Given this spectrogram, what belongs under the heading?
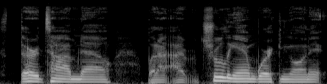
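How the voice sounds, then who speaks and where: Speaking with an American accent, the man keeps a medium pitch. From New Jersey. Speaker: podcast host. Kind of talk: casual podcast monologue. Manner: fast; filler-heavy.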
